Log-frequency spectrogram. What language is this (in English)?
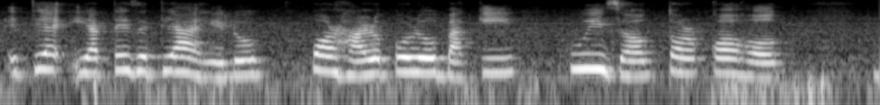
Assamese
